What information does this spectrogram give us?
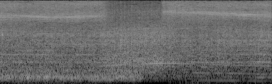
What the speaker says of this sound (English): Now you just want to sand it down at the same angle that we ground in our bevels.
